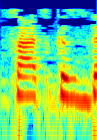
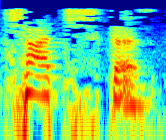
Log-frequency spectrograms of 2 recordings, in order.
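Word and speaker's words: tchotchke: it's tzatzka, not tchotchka. You guys mispronounce that. You call, like, little toys or gadgets tchotch. I don't understand that. It's tzatzkas. They're called tzatzkas, like a T-S, like with a tzadi.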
